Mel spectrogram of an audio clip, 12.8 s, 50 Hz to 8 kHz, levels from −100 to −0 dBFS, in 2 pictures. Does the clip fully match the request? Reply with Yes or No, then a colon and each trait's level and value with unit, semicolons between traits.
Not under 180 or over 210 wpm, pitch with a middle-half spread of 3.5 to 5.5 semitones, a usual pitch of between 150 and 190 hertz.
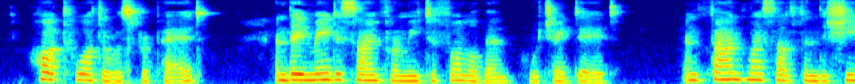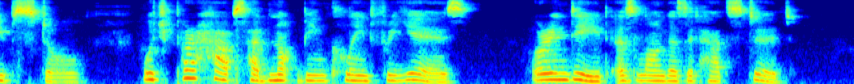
Yes: average, 185 wpm; average, 3.8 semitones; medium, 185 Hz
